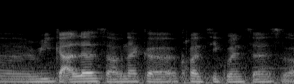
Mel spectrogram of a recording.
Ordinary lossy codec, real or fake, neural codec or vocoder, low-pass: none; real; none; 5.4 kHz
